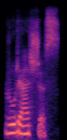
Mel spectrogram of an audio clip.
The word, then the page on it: rudaceous: Indian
